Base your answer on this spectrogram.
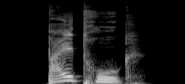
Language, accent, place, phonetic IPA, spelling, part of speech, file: German, Germany, Berlin, [ˈbaɪ̯ˌtʁuːk], beitrug, verb, De-beitrug.ogg
- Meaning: first/third-person singular dependent preterite of beitragen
